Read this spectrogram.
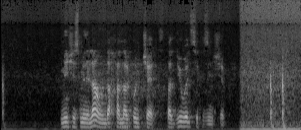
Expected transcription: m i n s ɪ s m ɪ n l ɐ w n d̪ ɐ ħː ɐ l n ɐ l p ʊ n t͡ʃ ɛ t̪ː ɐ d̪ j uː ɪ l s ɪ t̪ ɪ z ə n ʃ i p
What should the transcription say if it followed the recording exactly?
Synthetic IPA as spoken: m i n ʃ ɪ s m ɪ n l ɐ w n d̪ ɐ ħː ɐ l n ɐ l k ʊ n t͡ʃ ɛ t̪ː ɐ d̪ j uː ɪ l s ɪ t̪ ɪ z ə n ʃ ɪ p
